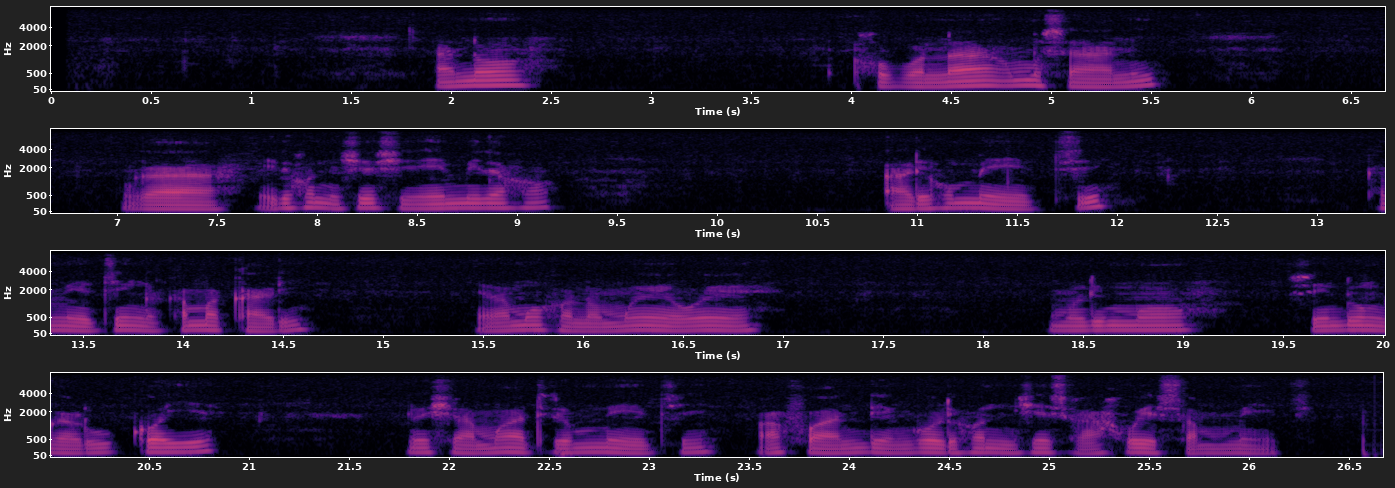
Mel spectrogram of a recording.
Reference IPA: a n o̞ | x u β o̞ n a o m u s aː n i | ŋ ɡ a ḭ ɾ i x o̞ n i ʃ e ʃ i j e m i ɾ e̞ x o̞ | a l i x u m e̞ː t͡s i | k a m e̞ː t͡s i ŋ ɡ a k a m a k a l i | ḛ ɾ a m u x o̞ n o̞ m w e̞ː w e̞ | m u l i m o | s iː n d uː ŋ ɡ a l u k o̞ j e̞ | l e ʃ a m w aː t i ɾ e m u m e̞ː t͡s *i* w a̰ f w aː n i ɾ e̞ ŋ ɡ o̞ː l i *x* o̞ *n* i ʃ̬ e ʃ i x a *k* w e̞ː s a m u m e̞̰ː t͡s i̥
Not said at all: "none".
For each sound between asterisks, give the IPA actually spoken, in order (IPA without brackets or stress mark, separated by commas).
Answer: i, x, n, x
